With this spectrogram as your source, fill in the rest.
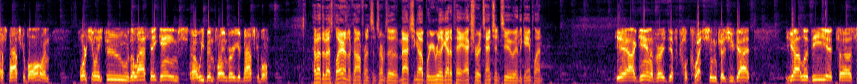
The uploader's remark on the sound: LIVE FROM THE COMBINE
